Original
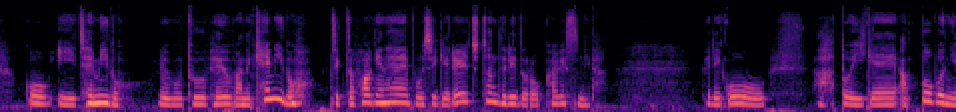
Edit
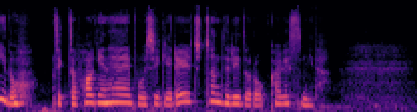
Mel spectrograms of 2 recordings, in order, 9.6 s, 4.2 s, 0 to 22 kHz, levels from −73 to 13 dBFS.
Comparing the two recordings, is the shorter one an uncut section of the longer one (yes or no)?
yes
